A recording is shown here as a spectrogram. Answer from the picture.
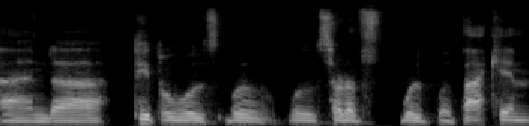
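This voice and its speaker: Spoken with a Munster Irish accent in a flat monotone, the voice has a dry, close sound with no echo on a very clean recording with a silent background. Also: man. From Ireland, Munster. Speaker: rugby coach. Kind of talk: casual chat.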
